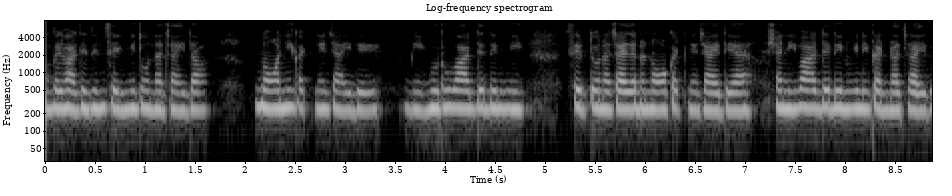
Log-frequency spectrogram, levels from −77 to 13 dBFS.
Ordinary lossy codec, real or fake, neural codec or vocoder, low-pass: none; fake; vocoder, 22.05 kHz, 80 mel bands, HiFi-GAN; 7.2 kHz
